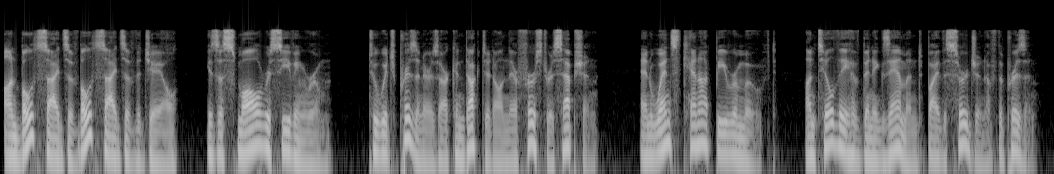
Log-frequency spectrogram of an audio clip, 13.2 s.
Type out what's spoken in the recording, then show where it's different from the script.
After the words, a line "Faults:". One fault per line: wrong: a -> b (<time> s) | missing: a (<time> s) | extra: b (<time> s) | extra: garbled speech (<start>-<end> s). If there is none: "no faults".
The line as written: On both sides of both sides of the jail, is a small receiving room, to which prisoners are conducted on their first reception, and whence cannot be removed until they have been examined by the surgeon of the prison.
On both sides of both sides of the jail, is a small receiving room, to which prisoners are conducted on their first reception, and whence cannot be removed until they have been examined by the surgeon of the prison.
Faults:
no faults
